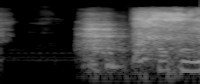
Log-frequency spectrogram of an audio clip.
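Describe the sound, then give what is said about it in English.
A man gives a mock cocaine snort. A moment of silence is followed by two breathy, hissing nasal inhalations, the second louder and more sustained than the first. “For Spotify and Apple podcasts, he didn't actually snort cocaine. Yeah, I snorted.”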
